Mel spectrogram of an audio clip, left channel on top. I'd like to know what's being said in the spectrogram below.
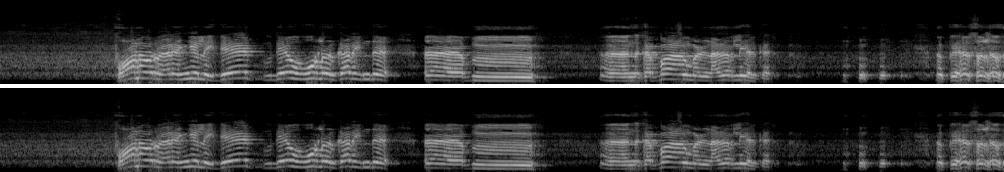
போனவர் வேற எங்கேயும் இல்லை, இதே ஊர்ல இருக்காரு. இந்த கற்பகாம்பல் நகர்லயே இருக்காரு. நான் பேர் சொல்ல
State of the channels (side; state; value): right; quieter; 3.6 dB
